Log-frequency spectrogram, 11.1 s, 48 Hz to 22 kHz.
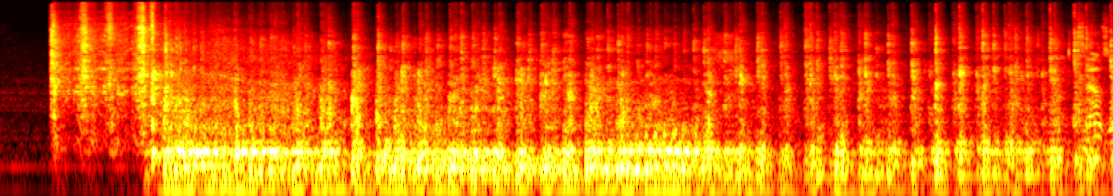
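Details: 2018 Harley-Davidson Road Glide, Milwaukee-Eight 114, after repair for running hot and poor mileage with new Cycle-Rama CR480MT cam, ThunderMax ECM being remapped: catches after brief crank, deep loping steady idle, no misses or knocks; normal start and idle.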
